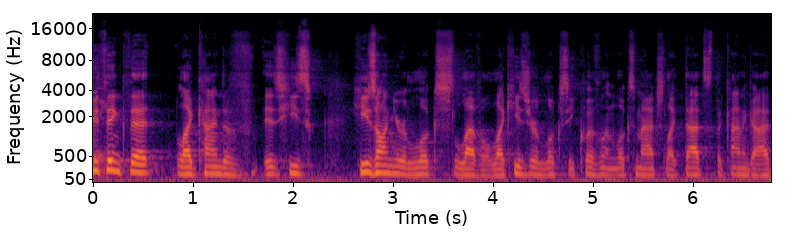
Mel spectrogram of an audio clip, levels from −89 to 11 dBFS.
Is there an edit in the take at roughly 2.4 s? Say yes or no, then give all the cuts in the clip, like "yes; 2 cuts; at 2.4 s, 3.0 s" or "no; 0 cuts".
no; 0 cuts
